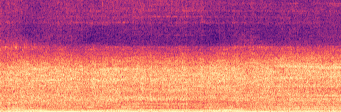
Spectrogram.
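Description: Yamaha Mio J scooter's single-cylinder engine running, its revs rising and falling, with brief dips about two seconds in and again just past four seconds. It is running after the fuel pump IC has been replaced, with fuel pressure back at normal.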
